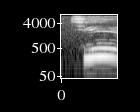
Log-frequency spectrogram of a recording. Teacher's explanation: 즈 하는 소리 있죠? 즈 하는 건 혓바닥이 전체가 이렇게 붙었다 입천장에 떨어지면서 나는 소리라고 할 수 있죠. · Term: 센 입천장 소리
